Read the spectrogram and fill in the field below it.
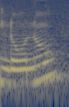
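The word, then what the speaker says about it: Nonu: was it my parents used to call me lono so wait spell it n-o-n-u no no yeah okay yeah it's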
